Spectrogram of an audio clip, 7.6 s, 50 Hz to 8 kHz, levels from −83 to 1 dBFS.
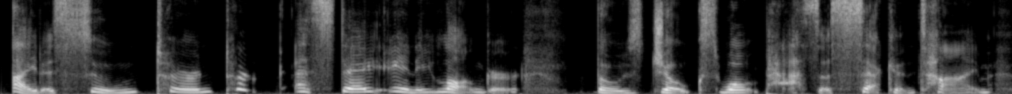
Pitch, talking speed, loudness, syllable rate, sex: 235 Hz, 125 wpm, -20 LUFS, 3.3 syllables/s, female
